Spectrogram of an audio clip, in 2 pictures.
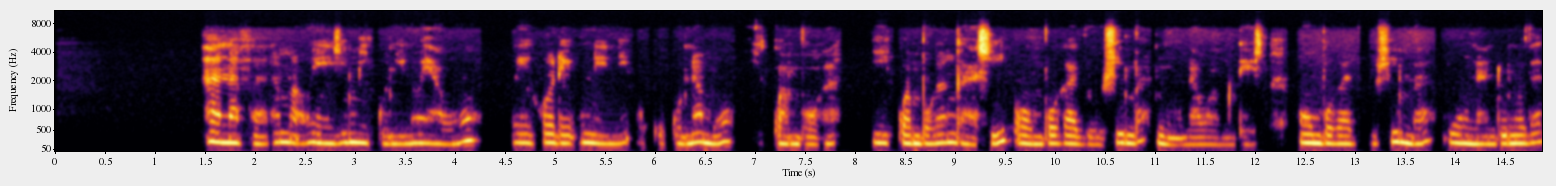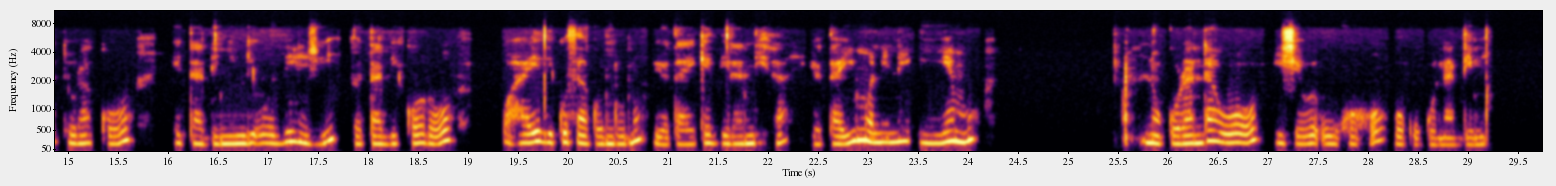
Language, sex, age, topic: Oshiwambo, female, 25-35, agriculture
